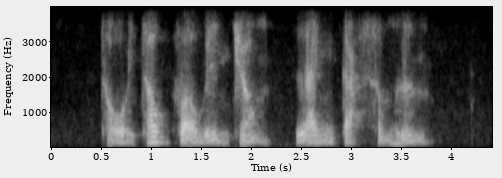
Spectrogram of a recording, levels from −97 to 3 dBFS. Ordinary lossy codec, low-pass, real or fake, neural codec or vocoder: Opus, 16 kbps; 3.6 kHz; fake; vocoder, 22.05 kHz, 80 mel bands, HiFi-GAN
